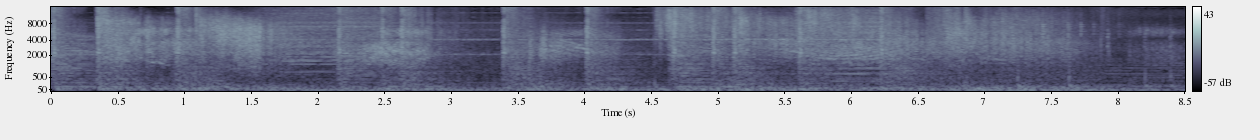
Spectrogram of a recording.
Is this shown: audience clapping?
no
